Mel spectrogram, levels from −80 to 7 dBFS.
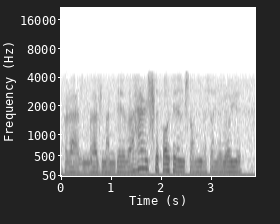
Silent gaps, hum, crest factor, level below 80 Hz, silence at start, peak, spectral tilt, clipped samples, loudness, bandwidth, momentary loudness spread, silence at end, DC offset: none; none; 16 dB; -52 dBFS; 0 s; -20 dBFS; -5.5 dB/octave; under 0.1%; -37 LUFS; 4.8 kHz; 6 LU; 0 s; 1%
